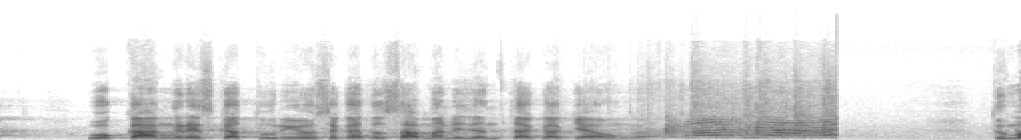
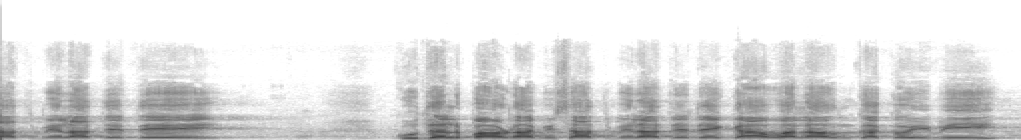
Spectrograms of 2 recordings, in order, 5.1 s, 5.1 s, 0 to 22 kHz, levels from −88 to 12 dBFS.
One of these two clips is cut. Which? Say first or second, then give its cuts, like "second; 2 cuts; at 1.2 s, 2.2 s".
first; 1 cut; at 4.2 s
